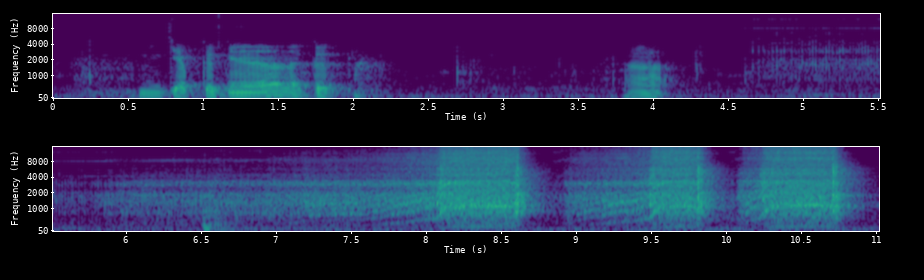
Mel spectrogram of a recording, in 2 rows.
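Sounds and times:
impact driver motor whining: 4.6 - 11.0.

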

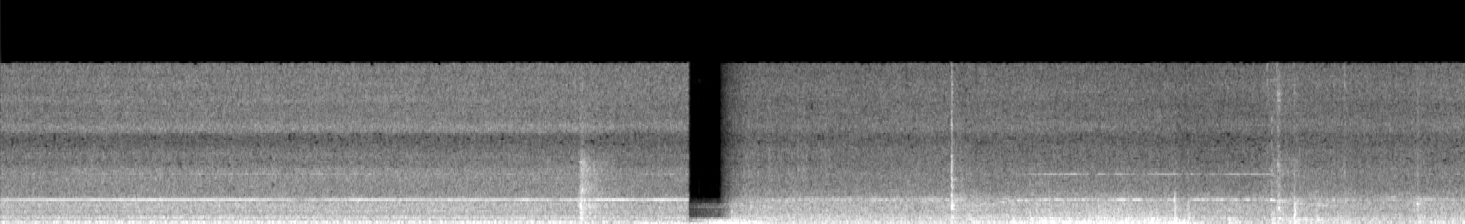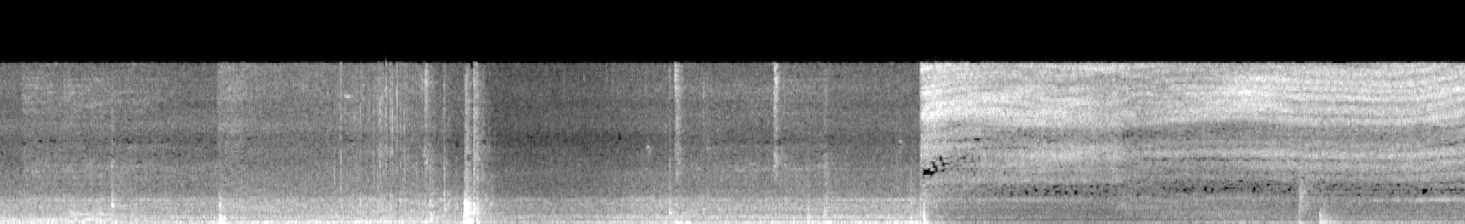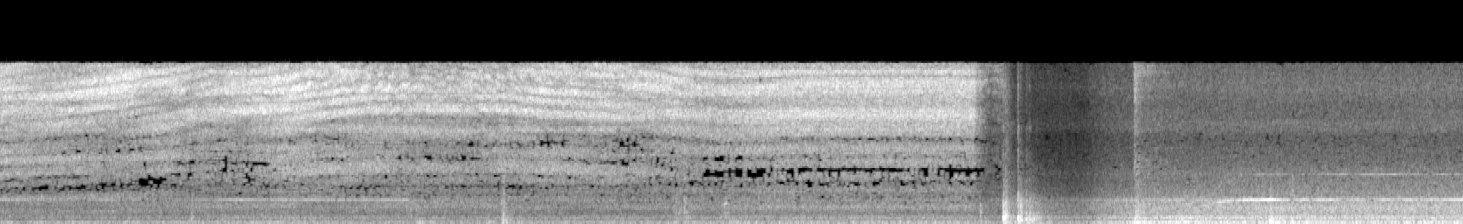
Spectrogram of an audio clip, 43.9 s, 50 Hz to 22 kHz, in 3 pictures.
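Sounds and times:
machine hum: 4.8 - 21.2.

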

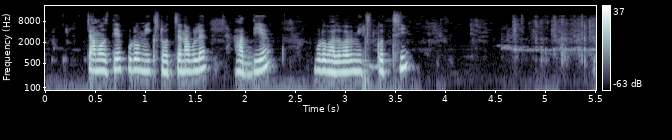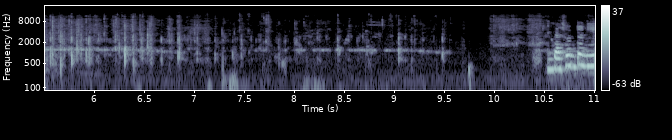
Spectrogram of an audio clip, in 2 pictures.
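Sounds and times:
hand squishing wet batter: 2.3 - 11.0.

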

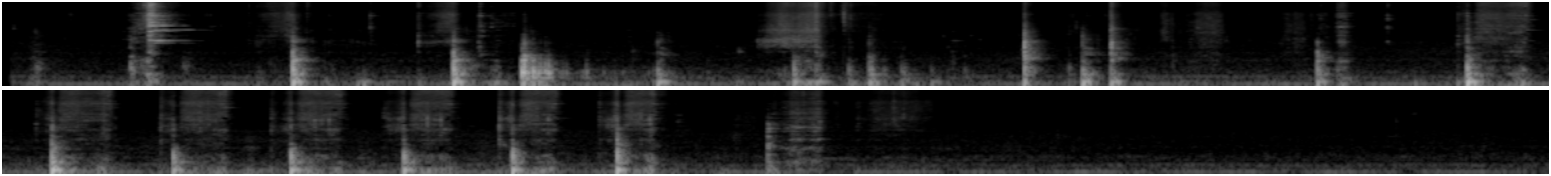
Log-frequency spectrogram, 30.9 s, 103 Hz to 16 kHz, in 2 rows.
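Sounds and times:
knife slicing through zucchini: 7.6 - 8.8, 14.6 - 22.1, 23.1 - 23.8.

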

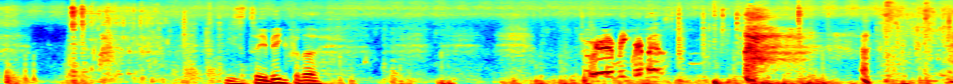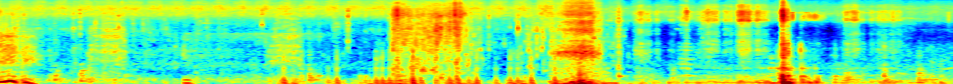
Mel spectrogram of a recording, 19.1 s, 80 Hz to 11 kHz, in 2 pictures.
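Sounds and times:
fish splashing at surface: 13.4 - 15.1.

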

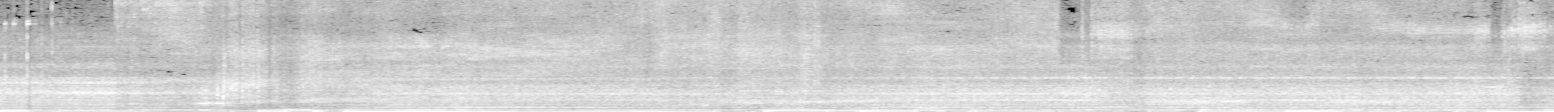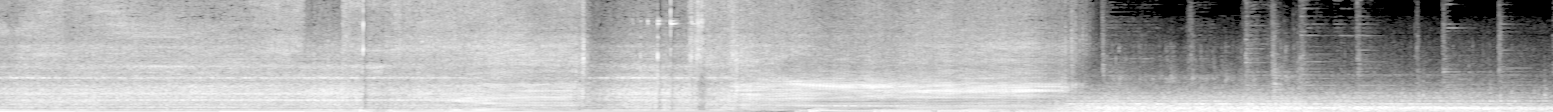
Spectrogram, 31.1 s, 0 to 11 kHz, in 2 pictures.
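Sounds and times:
metal spinning tool scraping: 5.2 - 20.0, 21.4 - 24.4.

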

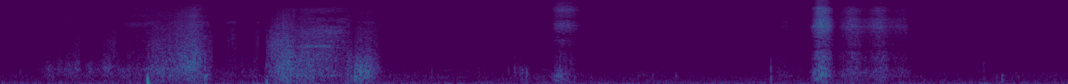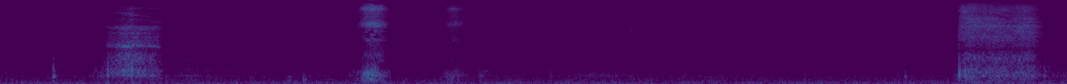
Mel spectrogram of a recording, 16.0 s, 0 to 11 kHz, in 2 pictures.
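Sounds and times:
woman crying and sniffling: 6.0 - 6.9.

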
